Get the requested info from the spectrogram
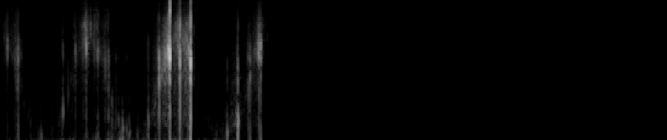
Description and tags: belt sound revesed with phaser effect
